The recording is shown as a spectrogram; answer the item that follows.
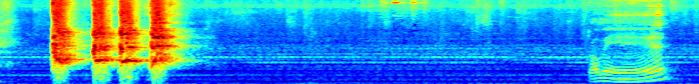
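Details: A playing Pomeranian (Indian Spitz) puppy gives four quick, sharp, yappy barks, followed later by a brief human voice.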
